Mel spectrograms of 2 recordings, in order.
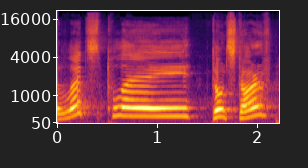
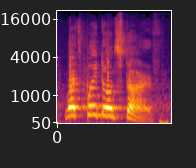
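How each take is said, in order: First: "Let's play Don't Starve?" drawn out very slowly, high and loud, rising at the end; rising question. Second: "Let's play Don't Starve." said high and loud with a firm falling end; decisive statement. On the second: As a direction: settle it with "Let's" punched and a falling tune. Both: Shown as a demonstration.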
